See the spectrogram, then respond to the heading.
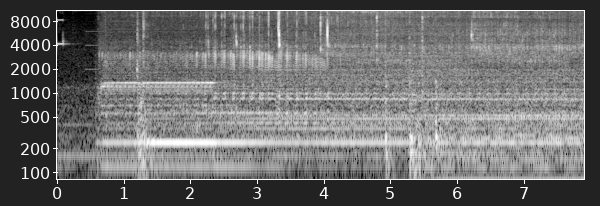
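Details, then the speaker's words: Carpigiani soft serve machine after a pump check, tube reconnected and cylinder primed with mix, back in production: steady motor hum and even mechanical ticking, with no knocking or squeal. Normal running. "with our cylinder primed, we now have a fully functioning machine with no sounds other than the ones they're supposed to make."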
